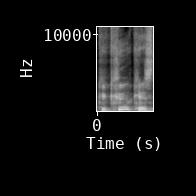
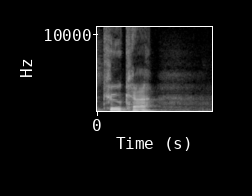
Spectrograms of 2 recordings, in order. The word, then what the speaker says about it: Kuka: Kukuka's there. I've said his name wrong again. It's Kuka.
